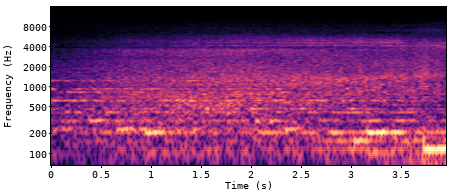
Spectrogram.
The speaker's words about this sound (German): In der Fabrik wird diese Pampe erstmal aus dem Topf gelassen. Und damit nichts drin bleibt, wird mit Wasser nachgespült.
